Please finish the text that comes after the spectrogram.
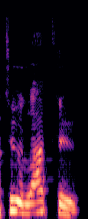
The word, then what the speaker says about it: Latu: you know I gotta go with LA Lau latu all right I say it right yeah you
